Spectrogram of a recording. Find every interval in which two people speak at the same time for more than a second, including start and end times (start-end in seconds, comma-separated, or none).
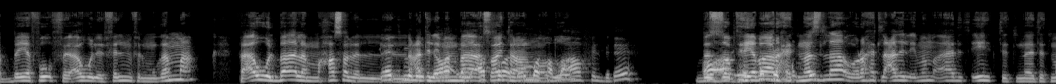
3.7-5.8, 7.0-8.3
